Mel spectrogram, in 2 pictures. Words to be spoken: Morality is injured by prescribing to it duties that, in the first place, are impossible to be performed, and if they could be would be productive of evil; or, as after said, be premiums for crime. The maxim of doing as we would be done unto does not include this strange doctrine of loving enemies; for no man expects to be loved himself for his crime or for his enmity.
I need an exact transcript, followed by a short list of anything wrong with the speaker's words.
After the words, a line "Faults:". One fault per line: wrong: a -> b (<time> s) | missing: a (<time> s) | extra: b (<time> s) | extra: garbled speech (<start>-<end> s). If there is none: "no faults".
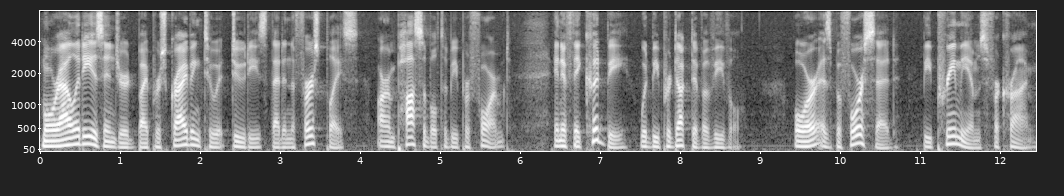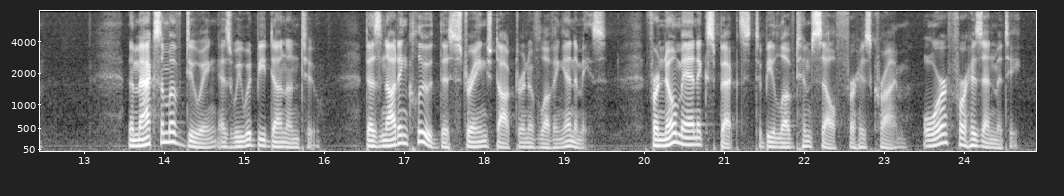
Morality is injured by prescribing to it duties that, in the first place, are impossible to be performed, and if they could be would be productive of evil; or, as before said, be premiums for crime. The maxim of doing as we would be done unto does not include this strange doctrine of loving enemies; for no man expects to be loved himself for his crime or for his enmity.
Faults:
wrong: after -> before (9.9 s)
